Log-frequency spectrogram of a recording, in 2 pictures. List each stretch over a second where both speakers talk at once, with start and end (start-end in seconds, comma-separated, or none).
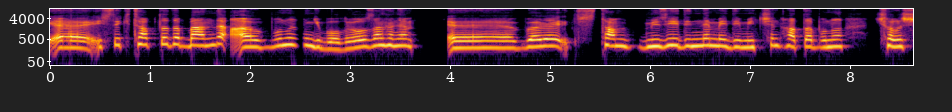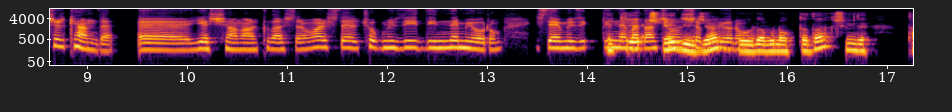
14.1-15.6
